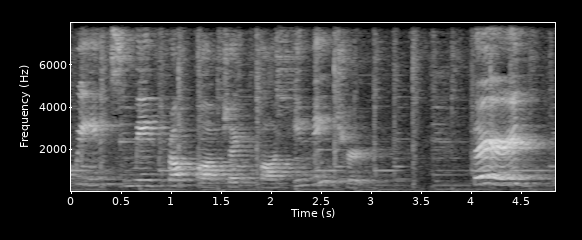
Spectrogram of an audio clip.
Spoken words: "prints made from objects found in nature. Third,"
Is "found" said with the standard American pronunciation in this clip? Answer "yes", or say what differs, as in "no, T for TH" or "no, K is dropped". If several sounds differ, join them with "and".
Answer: no, D is dropped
